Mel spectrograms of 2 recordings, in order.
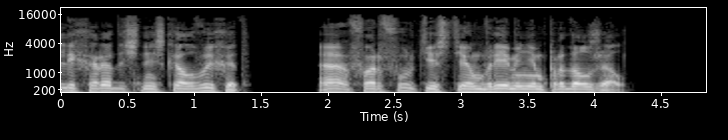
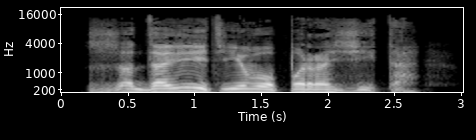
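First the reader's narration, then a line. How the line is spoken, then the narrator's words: Hoarse rasp. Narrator (Russian): прохрипел Хлебоводов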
